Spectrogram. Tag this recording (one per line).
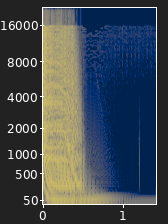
drum
2
kick
gabber
hardcore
